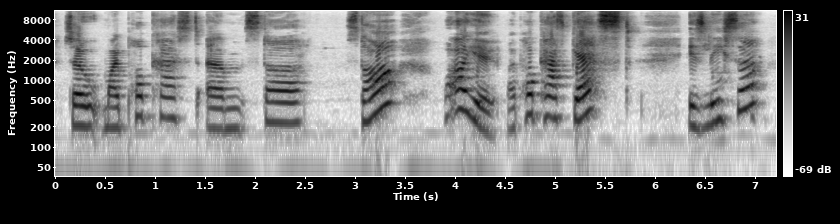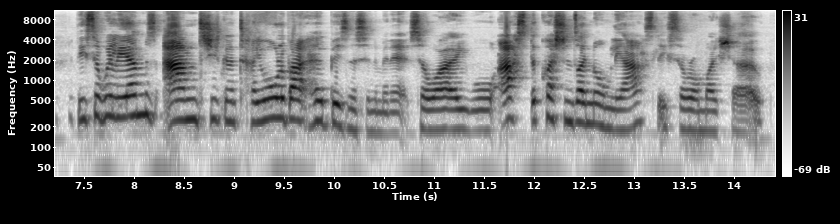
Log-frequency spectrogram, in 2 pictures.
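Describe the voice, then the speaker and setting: A woman's voice: on the high side, lively intonation, moderate pace. A woman hosting a casual podcast interview, talking informally and breaking into her own sentences as she rambles. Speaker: podcast host.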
